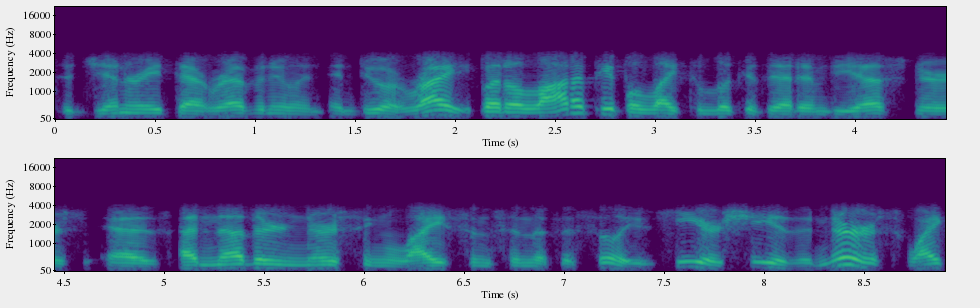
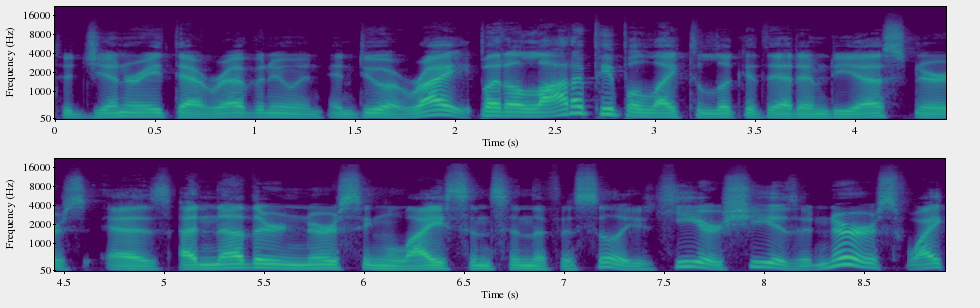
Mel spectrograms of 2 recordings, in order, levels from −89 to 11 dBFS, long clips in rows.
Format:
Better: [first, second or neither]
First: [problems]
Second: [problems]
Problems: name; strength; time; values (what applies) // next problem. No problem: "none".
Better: second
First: phone-call audio; poor line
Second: none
